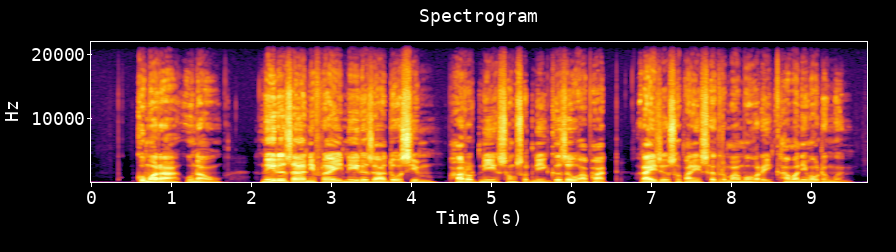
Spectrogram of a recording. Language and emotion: Bodo, neutral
